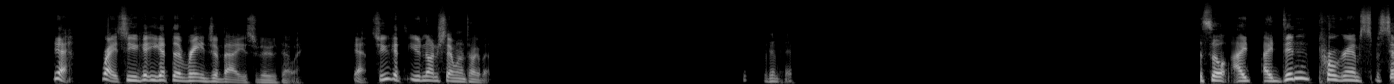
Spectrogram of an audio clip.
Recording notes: This was a live class recorded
